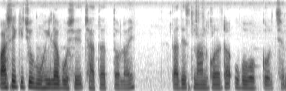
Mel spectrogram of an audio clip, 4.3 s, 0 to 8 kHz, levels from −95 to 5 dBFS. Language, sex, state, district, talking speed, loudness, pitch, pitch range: Bengali, male, West Bengal, North 24 Parganas, 155 wpm, -24 LUFS, 120 Hz, 115-130 Hz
